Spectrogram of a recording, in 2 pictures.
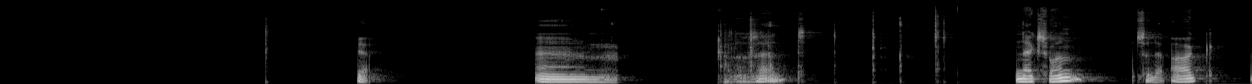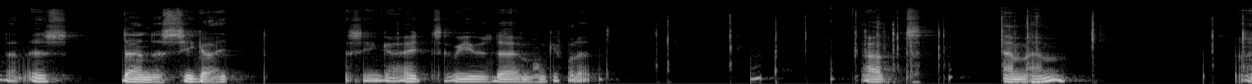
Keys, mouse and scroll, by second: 1.7 middle click, 6.1 click, 7.4 ctrl+z, 8.6 ctrl+z, 18.6 click, 19.2 Tab, 20.3 x, 20.9 middle click, 21.4 shift+a, 22.9 m, 23.7 scroll up 2, 24.0 middle click, 24.8 KP_5.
